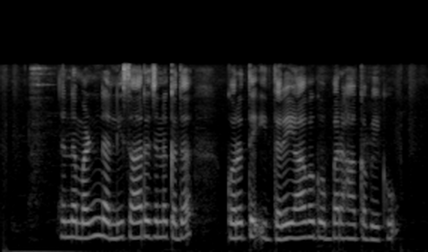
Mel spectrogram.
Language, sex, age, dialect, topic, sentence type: Kannada, female, 36-40, Central, agriculture, question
